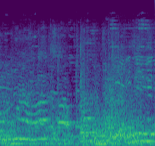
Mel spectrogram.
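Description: A group of voices singing a chant together to a steady, hollow-knocking beat on a chyabrung, the Limbu barrel drum played for circle dancing.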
